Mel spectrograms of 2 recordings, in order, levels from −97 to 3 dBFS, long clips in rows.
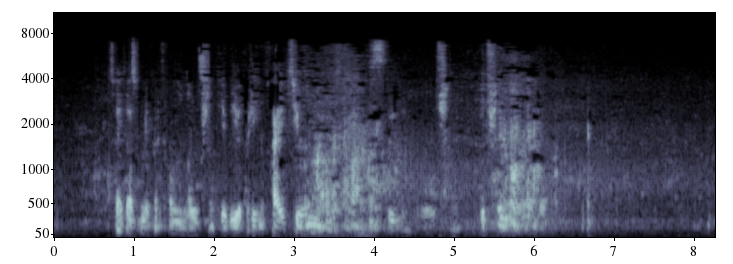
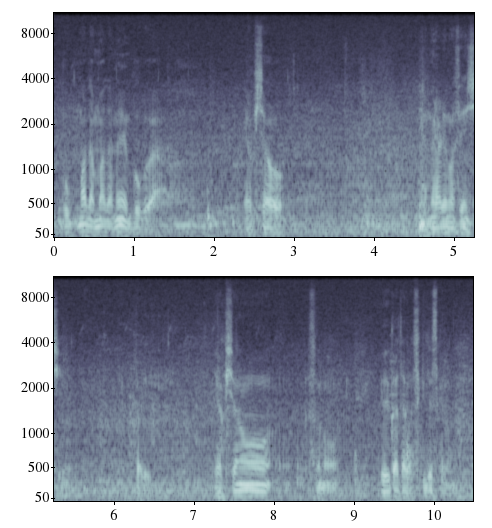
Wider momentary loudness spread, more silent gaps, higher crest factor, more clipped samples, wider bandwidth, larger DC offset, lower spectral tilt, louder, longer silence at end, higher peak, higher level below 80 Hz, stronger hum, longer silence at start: first, 18 LU vs 11 LU; neither; first, 26 dB vs 18 dB; neither; second, 7.6 kHz vs 11 kHz; second, under 0.1% vs 0.8%; about the same, -6.5 dB/octave vs -6.5 dB/octave; second, -26 LUFS vs -19 LUFS; about the same, 0.1 s vs 0 s; about the same, 0 dBFS vs -2 dBFS; second, -66 dBFS vs -32 dBFS; neither; first, 0.65 s vs 0 s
